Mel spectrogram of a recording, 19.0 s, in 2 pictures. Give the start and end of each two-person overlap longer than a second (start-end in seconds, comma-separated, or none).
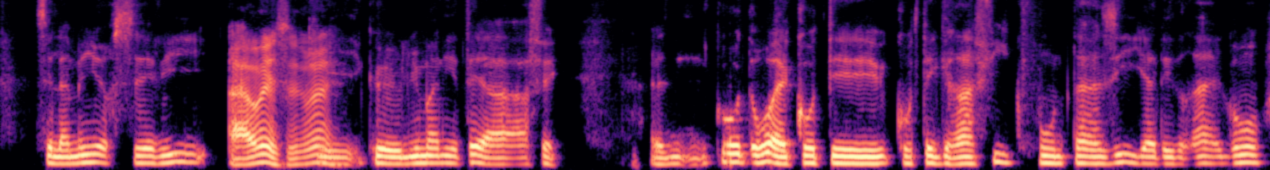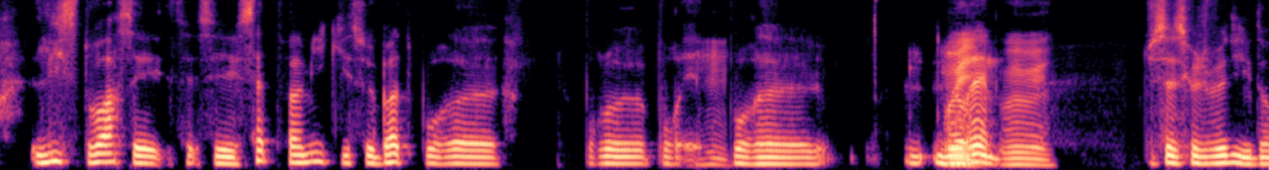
none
